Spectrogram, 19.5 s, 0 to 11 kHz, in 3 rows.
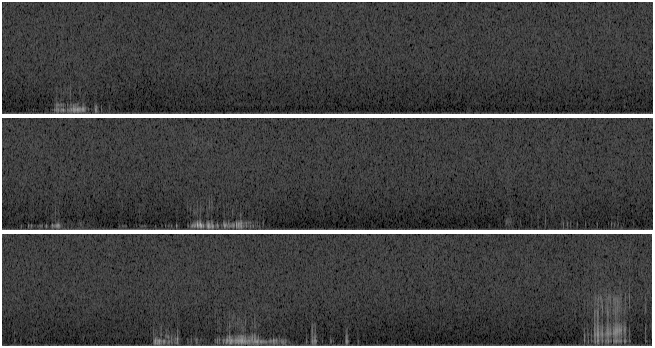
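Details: Intermittent gurgling and rumbling adult bowel sounds while digesting a wagyu steak meal, from a 3-minute stomach-noise recording.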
